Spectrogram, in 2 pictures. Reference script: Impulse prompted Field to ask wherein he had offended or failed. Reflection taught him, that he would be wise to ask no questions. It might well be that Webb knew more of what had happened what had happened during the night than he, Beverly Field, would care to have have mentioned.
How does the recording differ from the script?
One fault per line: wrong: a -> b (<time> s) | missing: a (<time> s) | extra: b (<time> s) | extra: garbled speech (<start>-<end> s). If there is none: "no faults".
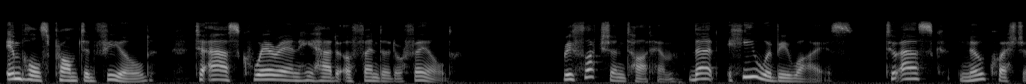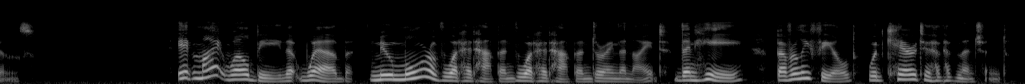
no faults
